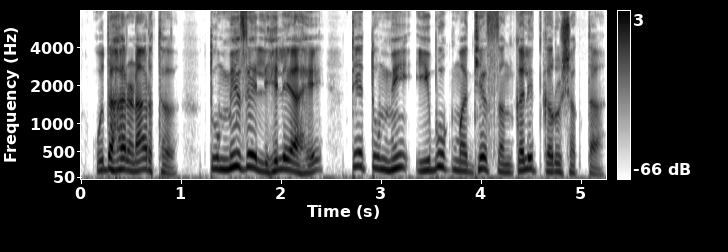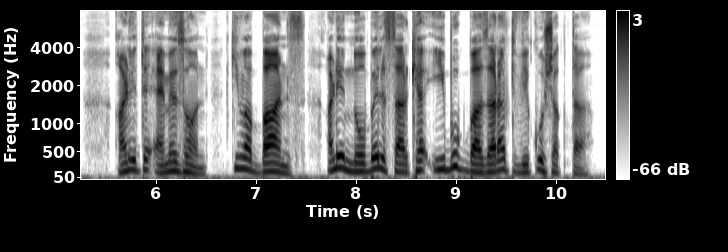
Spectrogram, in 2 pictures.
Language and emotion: Marathi, neutral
